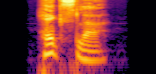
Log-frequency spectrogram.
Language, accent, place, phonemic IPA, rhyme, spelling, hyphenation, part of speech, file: German, Germany, Berlin, /ˈhɛkslɐ/, -ɛkslɐ, Häcksler, Häcks‧ler, noun, De-Häcksler.ogg
- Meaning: chipper, shredder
